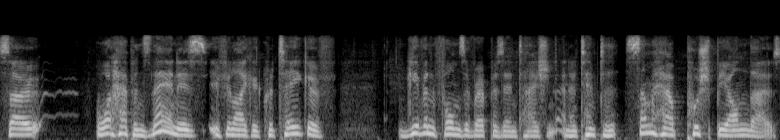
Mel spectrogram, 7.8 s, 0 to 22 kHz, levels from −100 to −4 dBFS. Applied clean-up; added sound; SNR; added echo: none; none; none; none.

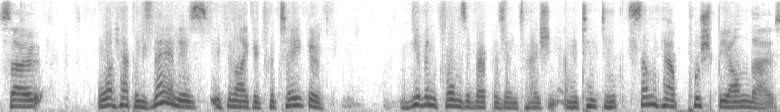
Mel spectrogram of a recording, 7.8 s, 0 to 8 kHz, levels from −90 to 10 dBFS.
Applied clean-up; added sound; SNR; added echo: neural separator model SepFormer DNS4.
